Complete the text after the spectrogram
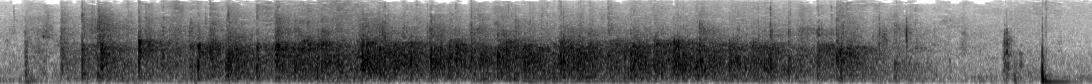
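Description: An audience breaks into a sustained round of applause, dense overlapping claps holding steady for about four seconds before tapering off into a few scattered claps.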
